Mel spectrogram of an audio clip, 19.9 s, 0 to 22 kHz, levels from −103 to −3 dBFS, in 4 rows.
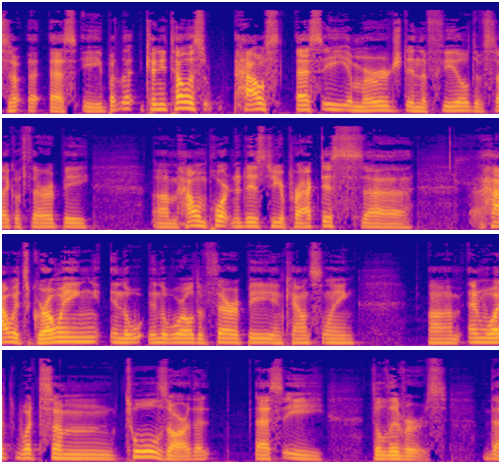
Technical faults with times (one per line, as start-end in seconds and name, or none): none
